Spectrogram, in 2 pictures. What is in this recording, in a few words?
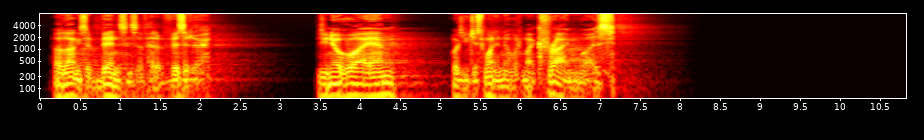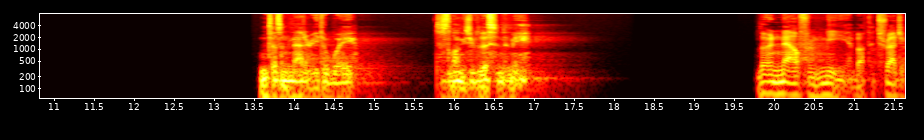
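cinematic voice, Polish; lineage2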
